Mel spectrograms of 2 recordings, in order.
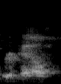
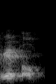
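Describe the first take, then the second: First: The name is said like the word repel. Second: The name is said like the word ripple. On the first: This is how a newcomer might read it. "I thought I would have gone with repel" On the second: This is how its creators say it. "the people that created it pronounced it Ripple"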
